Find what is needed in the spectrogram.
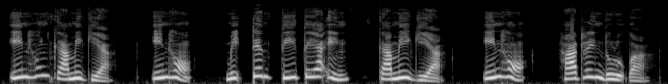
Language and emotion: Santali, neutral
